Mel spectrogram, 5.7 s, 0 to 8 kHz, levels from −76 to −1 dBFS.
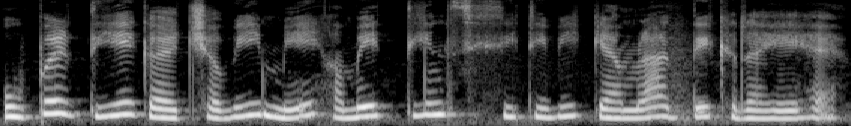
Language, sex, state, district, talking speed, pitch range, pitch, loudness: Hindi, female, Assam, Kamrup Metropolitan, 125 wpm, 205-255 Hz, 225 Hz, -14 LUFS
